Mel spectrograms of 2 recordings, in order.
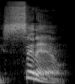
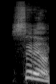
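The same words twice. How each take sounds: First: Said in the usual way. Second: Sit down jumps up high; higher, sharper repeat. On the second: Retold or imitated. Teacher ordering thirsty kids, pitched-up repeat.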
